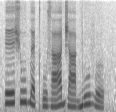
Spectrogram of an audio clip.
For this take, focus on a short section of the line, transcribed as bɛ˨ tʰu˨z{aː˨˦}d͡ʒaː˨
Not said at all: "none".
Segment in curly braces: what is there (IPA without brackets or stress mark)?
aː˨˦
